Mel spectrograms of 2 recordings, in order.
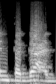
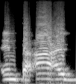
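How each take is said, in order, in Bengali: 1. দ্বিতীয় শব্দটি 'g' ধ্বনি দিয়ে শুরু। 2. দ্বিতীয় শব্দটি গ্লটাল স্টপ দিয়ে শুরু। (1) "কফ মানে গয়েন" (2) "একটা হলো আ"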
